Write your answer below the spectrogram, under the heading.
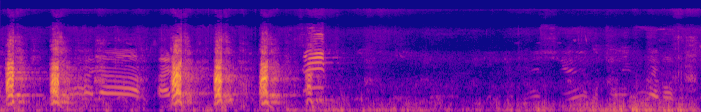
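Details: A German Shepherd in IGP competition training barks in a quick burst of about six loud barks with a whiny tail. Quieter background sounds fill the rest.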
